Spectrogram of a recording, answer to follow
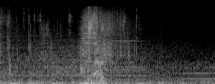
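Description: Film soundtrack: a music drone with two heavy whoosh-and-impact hits, one at the start and another about a second in.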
